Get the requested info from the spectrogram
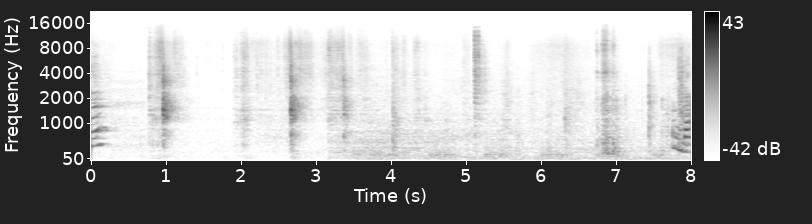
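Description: Kitchen knife cutting an onion on a plastic cutting board: several sharp knocks of the blade on the board, irregularly spaced a second or two apart.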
